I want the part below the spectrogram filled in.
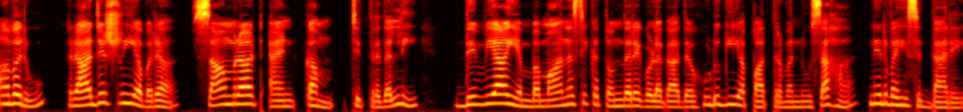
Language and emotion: Kannada, neutral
